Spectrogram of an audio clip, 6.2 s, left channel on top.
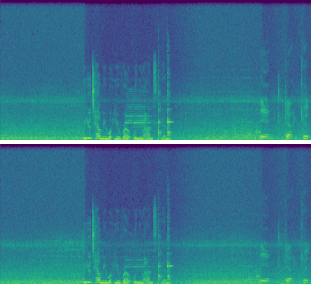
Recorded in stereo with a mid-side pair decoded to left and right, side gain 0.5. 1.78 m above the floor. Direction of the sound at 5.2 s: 35° left.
